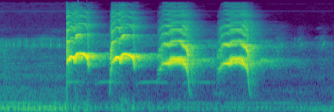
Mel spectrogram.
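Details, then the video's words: Loud singing from a Sule bird, used as a training recording: four strong, harsh whistled notes, each rising then falling, delivered about every third of a second after a quiet start. "Burung Sule bagus buat masteran suara keras/gacor"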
